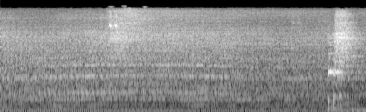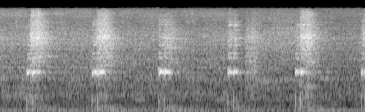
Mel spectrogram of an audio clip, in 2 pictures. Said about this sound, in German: Ja, das ist ein Bohrturm, den kann man aufklappen. Und mit dieser Maschine kann man Löcher bohren für Grundwassermessstellen. So, dann werfen wir mal den Bohrer an.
